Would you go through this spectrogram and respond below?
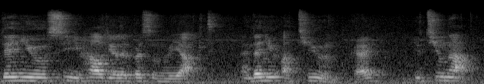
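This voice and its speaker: Man giving a lecture, slightly high voice, restarts often, roomy echo, heard from a distance. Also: steady tone, normal speed, slight background noise. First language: not Chinese. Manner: numbered points, frequent restarts and repeated words. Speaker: guest speaker. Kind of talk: lecture-style talk. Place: talk venue, indoors. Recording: echoey room, mic at a distance.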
